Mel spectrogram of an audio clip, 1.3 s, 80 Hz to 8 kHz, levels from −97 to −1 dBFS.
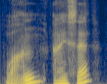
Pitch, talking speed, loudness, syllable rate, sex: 130 Hz, 135 wpm, -17 LUFS, 3.5 syllables/s, male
